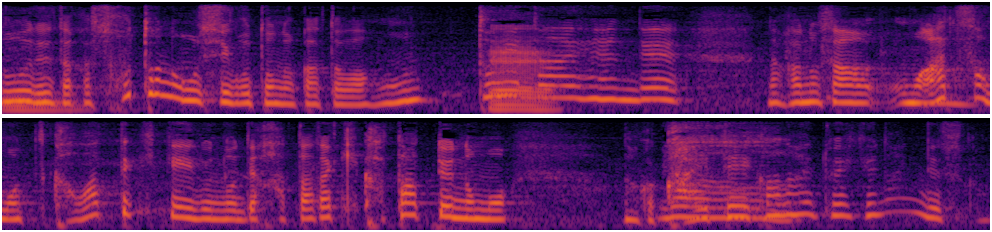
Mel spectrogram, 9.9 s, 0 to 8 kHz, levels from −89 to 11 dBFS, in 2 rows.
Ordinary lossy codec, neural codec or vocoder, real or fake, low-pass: none; none; real; 7.2 kHz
